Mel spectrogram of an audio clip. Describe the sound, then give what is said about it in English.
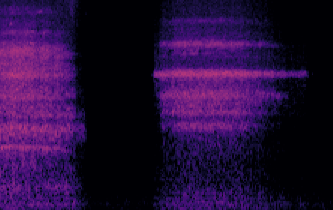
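Deep breathing during a guided breathing exercise: two long, soft, airy breaths, one in and one out, separated by a short, quiet pause. “Exhale, let that out. Last one, nice deep inhale.”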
